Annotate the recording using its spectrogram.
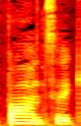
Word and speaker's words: Fanta: But my name on Facebook is Fanta Canty, and it's spelled F-A-N-T-A, and my last name is K-A-N-T-E.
